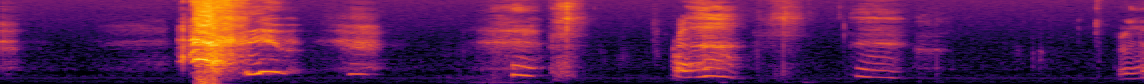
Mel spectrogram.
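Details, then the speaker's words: Sudden sneeze attack: one loud, explosive, very messy and wet sneeze with a sharp intake before it, then quiet speech in a small room. "okay that was really messy ew [Music] e oh my gosh that was so wet"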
